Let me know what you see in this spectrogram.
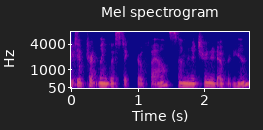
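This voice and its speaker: A woman with an American accent and a very deep, low pitch. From United States. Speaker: workshop facilitator. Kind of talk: workshop facilitation.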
